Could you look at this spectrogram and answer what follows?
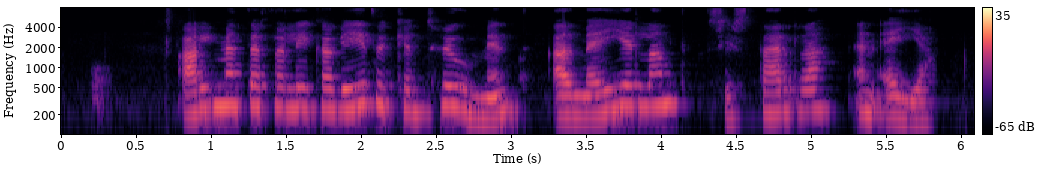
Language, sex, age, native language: Icelandic, female, 60-69, Icelandic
